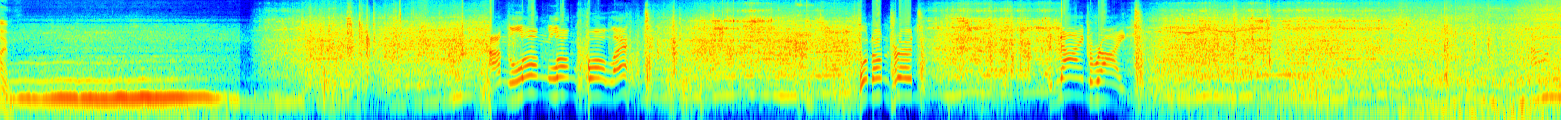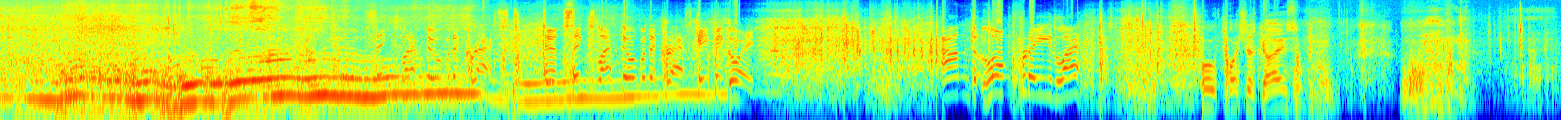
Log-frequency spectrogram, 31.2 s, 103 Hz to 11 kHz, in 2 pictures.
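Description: Rear-wheel-drive rally car engines revving hard on a stage, the engine note rising and falling with throttle and gear changes. It is loudest from about 16 to 20 seconds in.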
